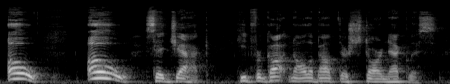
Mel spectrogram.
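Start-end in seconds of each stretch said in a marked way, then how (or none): 0.1-1.3 high, loud startled oh; sudden realization. Acted. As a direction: gasp as it hits you. Jack suddenly remembers necklace.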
